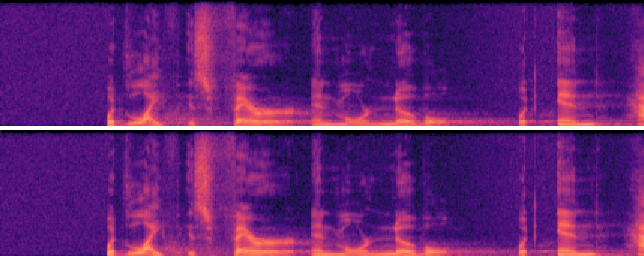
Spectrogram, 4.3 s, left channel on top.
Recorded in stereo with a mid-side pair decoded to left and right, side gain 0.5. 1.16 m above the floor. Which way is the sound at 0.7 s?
15° right.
